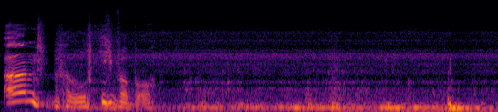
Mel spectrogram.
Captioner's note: water hissing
